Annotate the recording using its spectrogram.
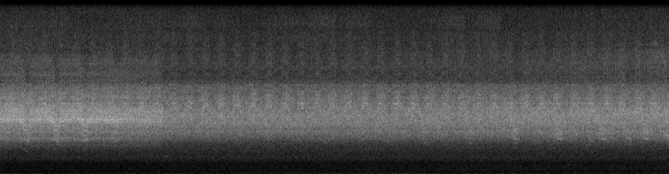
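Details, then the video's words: Summer evening cicada chorus recorded while camping deep in southern woods, many insects around: a dense, steady high-pitched buzzing hiss with faint slow pulsing, volume dipping slightly after the first three seconds. "Southern Evening Summer Cicada Symphony"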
